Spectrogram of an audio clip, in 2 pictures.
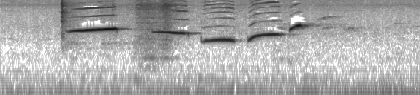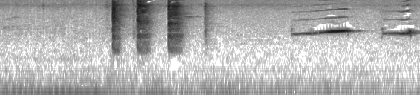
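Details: Female white-rumped shama calling to incite males: a string of sweet whistled notes, some falling and some rising, then a burst of harsh rasps and a final level whistle. A low background hum is present.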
